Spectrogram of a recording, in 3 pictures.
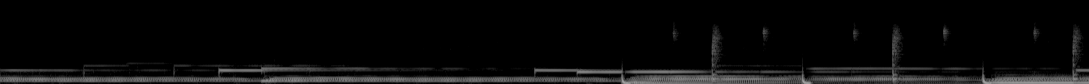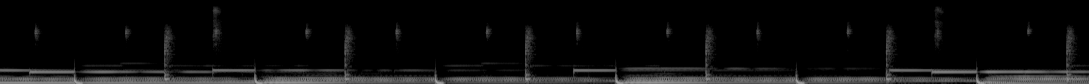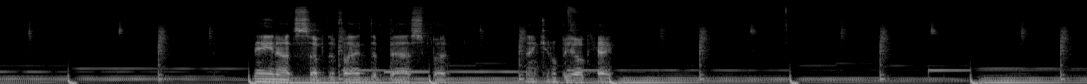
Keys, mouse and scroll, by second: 0.0 alt+z, 0.4 alt+z, 0.7 middle click, 2.1 Tab, 2.6 middle click, 3.8 3, 4.3 middle click, 5.2 middle click, 11.7 middle click, 14.3 middle click, 15.2 s, 21.4 Tab, 22.1 middle drag, 22.9 middle drag, 23.7 middle drag, 23.8 middle click, 25.3 middle drag, 25.9 middle drag, 26.6-28.4 middle drag, 28.9 middle drag, 29.6-30.2 middle drag, 30.5 shift+middle drag, 30.9-32.6 middle drag.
